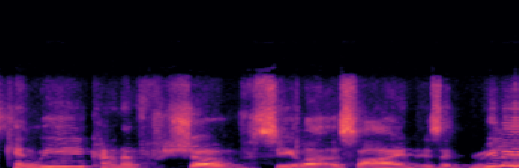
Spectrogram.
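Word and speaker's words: sīla: uh uh sila oh not fila it's sila s as in simon i l a the i is a long e it has this diacritical mark on it sila is um it's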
